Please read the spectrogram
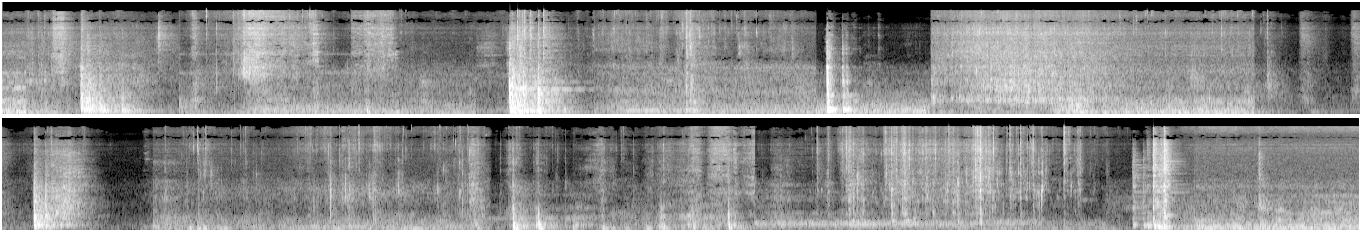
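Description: Water pouring and splashing in a large aluminium cooking pot, broken by several sharp knocks and clatters of cookware.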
